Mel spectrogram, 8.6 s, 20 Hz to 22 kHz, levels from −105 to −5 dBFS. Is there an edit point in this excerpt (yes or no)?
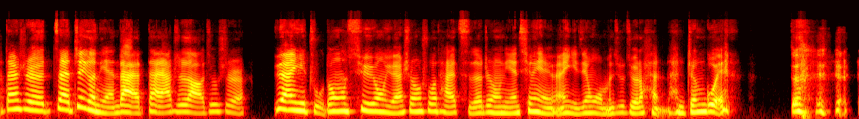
yes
